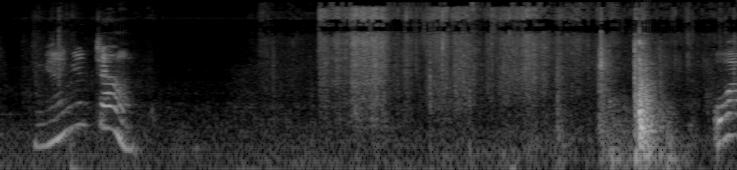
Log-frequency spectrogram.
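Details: Drawn-out "haooon" cries from an American Shorthair house cat on its fourth day: two quick meows that rise and then fall, followed by rustling, hiss-like noise and knocks in a small room.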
